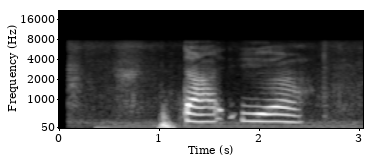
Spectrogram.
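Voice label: "da4 yue1", Mandarin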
